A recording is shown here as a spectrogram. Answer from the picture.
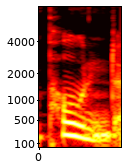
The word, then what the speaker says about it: Pwned: I think you say the P as an O technically, okay. But everybody says, have you been pwned?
